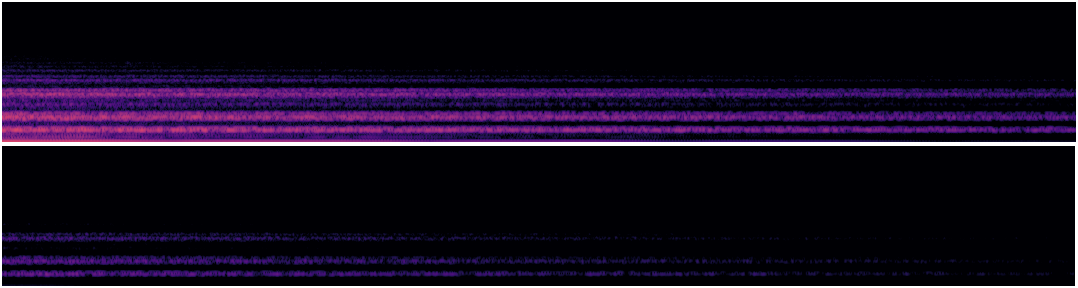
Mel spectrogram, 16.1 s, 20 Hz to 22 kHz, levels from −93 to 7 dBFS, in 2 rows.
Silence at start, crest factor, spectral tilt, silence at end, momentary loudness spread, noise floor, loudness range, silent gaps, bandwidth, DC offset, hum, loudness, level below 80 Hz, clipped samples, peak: 0 s; 22 dB; -6 dB/octave; 6.2 s; 24 LU; -88 dBFS; 23 LU; none; 3.9 kHz; under 0.1%; none; -45 LUFS; -52 dBFS; under 0.1%; -26 dBFS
